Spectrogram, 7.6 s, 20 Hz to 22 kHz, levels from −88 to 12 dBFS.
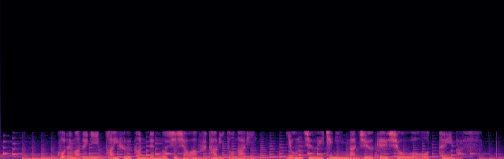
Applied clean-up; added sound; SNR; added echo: none; none; none; none.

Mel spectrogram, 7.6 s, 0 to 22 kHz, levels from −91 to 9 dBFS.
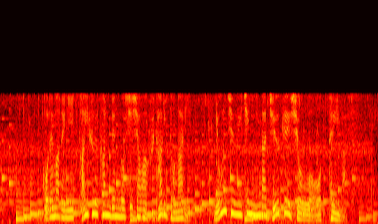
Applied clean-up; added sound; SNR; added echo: none; Mechanisms / Bicycle + Water tap, faucet; 19 dB; none.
